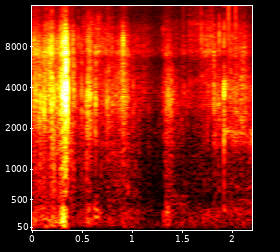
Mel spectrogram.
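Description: Paper rustles and tears as an envelope brought by Viejo Pascuero (Santa Claus) is ripped open, with a sharp crackling burst at the start followed by softer crinkling and scattered rips.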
